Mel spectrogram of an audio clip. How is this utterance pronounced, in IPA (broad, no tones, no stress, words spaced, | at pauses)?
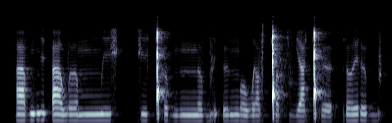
abŋi ʔawɵə̯ mːix kːiǃʰɵb nːɵbiʔʉ ŋowilˠǃɵx ʎaǃʰʏ | ɾɵɪ̯ɾʉb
